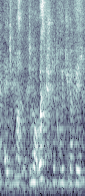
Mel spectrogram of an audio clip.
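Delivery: normal talking voice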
